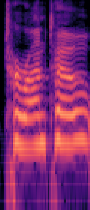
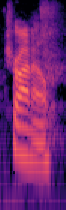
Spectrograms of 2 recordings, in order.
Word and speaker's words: Toronto: it's like one syllable you only pronounce one t if you're lucky usually it's a CH yep but yeah Toronto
